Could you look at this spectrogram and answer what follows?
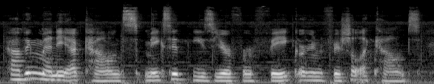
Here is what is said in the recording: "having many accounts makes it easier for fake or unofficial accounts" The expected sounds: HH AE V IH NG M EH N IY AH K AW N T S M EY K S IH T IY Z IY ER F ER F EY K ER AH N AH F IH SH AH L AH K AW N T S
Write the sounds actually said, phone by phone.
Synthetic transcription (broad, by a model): HH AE V IH NG M EH N IY AH K AW N T S M EY K S IH T IY Z IY ER F ER F EY K ER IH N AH F IH SH L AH K AW N T S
